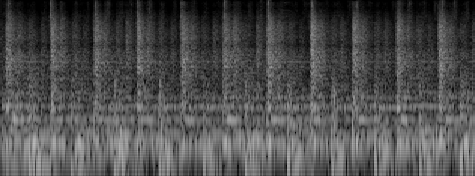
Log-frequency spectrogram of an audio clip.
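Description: Live acoustic band playing an instrumental intro: acoustic guitar and banjo with drums, keeping a steady beat of about two to three strokes a second under held chords, before the vocals come in.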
